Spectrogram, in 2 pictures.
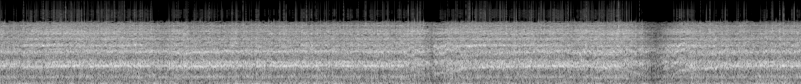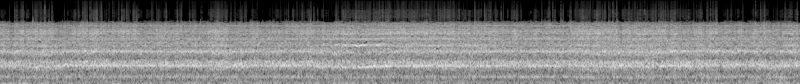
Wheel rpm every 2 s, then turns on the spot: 230, 230, 190, 170, 230, 230, 230, 220.
none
